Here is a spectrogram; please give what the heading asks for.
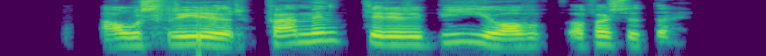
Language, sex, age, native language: Icelandic, male, 30-39, Icelandic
